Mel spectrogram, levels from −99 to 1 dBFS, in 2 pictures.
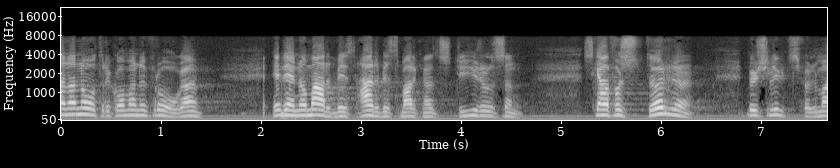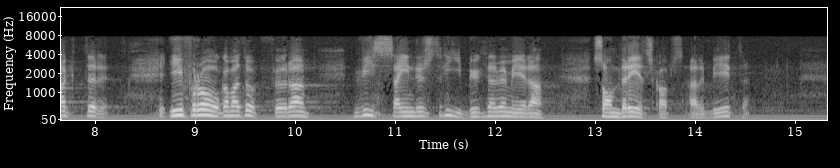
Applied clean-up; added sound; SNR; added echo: none; none; none; none.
